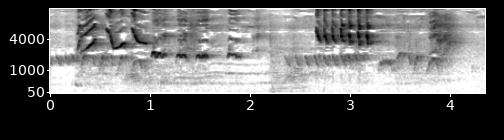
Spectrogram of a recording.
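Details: Oriental magpie-robin, kacer after its first molt, with 'tembakan' song: twisting high whistles, a series of mid-pitched whistled notes, then a quick high rattling trill.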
